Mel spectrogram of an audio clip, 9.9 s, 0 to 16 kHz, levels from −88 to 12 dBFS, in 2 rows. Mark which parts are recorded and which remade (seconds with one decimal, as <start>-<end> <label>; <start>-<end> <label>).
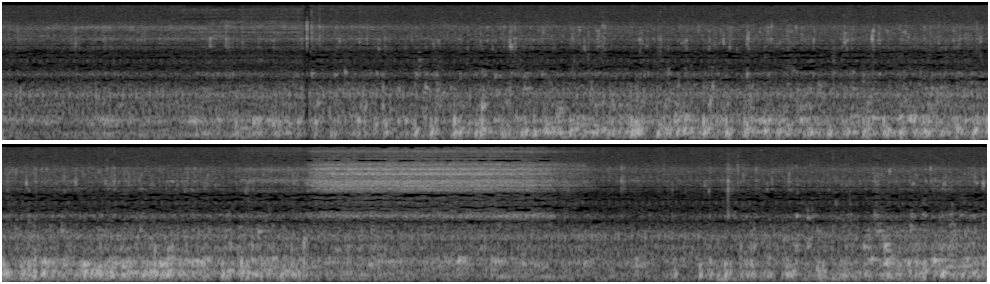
0.0-0.9 recorded; 0.9-1.5 remade; 1.5-9.9 recorded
